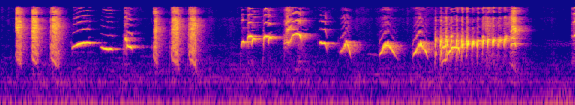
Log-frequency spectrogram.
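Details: Song of a greater green leafbird, a lure for getting other birds to sing: sharp harsh chips alternating with slurred whistles, then a series of downward-bending whistled notes about three per second, ending in a rapid buzzy rattle; low hum behind.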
